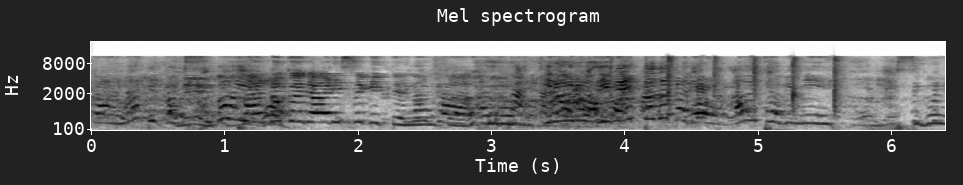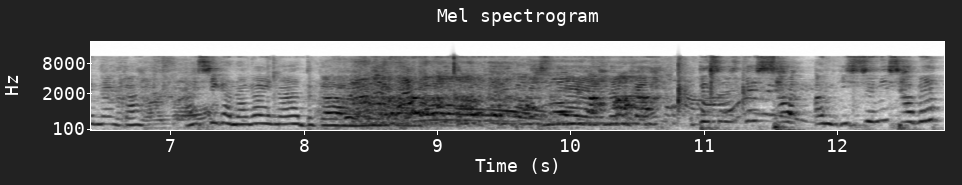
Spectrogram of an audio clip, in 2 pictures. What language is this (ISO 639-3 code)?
jpn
